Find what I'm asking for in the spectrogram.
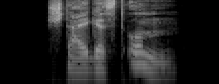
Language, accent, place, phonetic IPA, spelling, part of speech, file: German, Germany, Berlin, [ˌʃtaɪ̯ɡəst ˈʊm], steigest um, verb, De-steigest um.ogg
- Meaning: second-person singular subjunctive I of umsteigen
